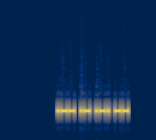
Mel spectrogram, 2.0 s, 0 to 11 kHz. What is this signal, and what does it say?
Morse code, heard as a keyed tone, about 52 wpm, 700 Hz. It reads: WARM
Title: Sentences from Top 500 Words - New Word Drill - 50wpm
